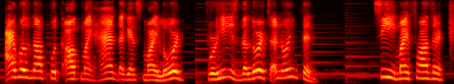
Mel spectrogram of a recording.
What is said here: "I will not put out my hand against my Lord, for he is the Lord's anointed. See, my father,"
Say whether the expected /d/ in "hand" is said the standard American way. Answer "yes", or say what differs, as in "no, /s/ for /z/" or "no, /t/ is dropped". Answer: yes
